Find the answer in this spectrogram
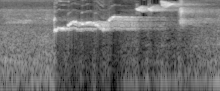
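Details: Orange-headed thrush, a Javanese bird noted for its loud, sharp, clear voice, giving one brief whistled phrase that climbs in steps from a lower slur to a thin high note, ending in a short sharp burst.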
